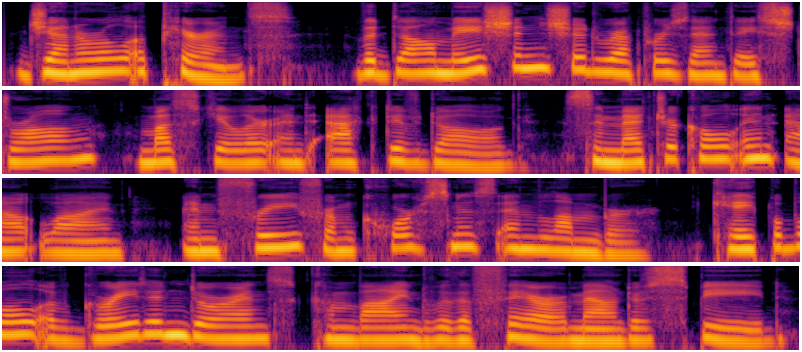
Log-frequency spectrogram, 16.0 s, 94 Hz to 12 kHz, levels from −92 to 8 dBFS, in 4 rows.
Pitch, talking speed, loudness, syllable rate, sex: 190 Hz, 115 wpm, -17 LUFS, 4.2 syllables/s, female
